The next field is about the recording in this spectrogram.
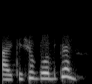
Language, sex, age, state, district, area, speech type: Bengali, female, 18-30, West Bengal, Nadia, rural, conversation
